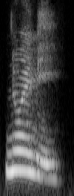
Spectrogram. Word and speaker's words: Noémi: Is it Noémie? – Yeah, Noémie. It's kind of got almost two stresses.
